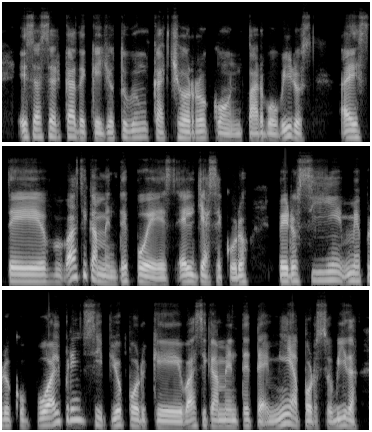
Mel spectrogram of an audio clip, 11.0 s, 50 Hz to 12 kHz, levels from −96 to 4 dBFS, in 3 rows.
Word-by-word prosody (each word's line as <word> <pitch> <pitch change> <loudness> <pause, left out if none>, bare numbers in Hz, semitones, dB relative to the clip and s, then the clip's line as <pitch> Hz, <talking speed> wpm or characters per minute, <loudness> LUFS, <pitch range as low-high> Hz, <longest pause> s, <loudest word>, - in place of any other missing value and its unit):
es 135 - -2
acerca 140 0 +1
de 115 -4 -2
que 105 - -3
yo 110 +2 -4
tuve 130 0 -5
un 135 +1 -7
cachorro 120 0 0
con 90 -4 -3
parvovirus. 95 -1 -1 0.3
Ah, 125 - +4
este, 130 0 +3
básicamente, 125 - 0
pues, 95 -8 +3
él 125 +1 +3
ya - - +2
se - - -6
curó, - - 0 0.3
pero 130 0 +4
sí 145 +2 -4
me 140 0 -2
preocupó 125 +1 0
al 180 - +2
principio 195 - -3
porque, 105 -5 +1
básicamente, 110 +1 0
temía - - 0
por - - -1
su - - -6
vida, - - +1
125 Hz, 165 wpm, -24 LUFS, 110-135 Hz, 0.3 s, Ah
